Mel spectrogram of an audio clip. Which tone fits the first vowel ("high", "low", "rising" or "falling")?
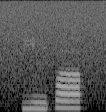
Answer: low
